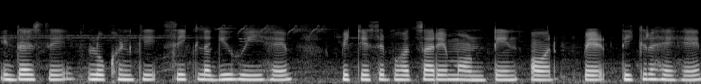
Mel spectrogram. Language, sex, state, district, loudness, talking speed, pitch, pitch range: Hindi, female, Chhattisgarh, Sukma, -14 LUFS, 160 wpm, 220 Hz, 215-230 Hz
